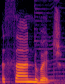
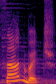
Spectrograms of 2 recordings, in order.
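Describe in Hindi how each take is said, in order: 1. d की ध्वनि साफ़ तौर पर बोली जाती है। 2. d की ध्वनि साइलेंट रहती है। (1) "it is not सैंडविच" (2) "it is सैंडविच"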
